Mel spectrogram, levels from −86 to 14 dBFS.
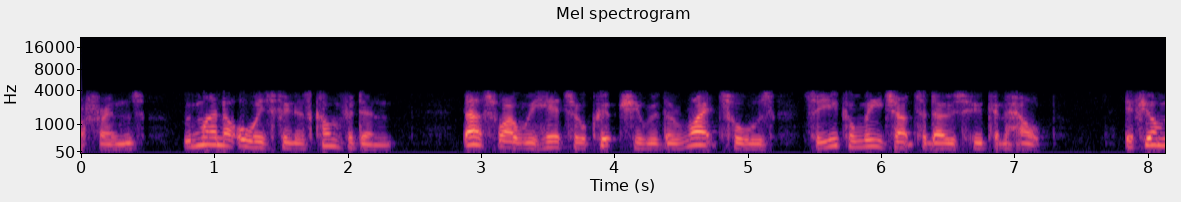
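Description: A brief crackle on the peaks at 4.61 to 4.65 s, between "equip you with the" and "tools so you can", is hard clipping. For those 40 ms the speech drove a gain stage about 2 dB past its ceiling, so the waveform tops were sheared flat, scattering harmonics high up the spectrum. The telephone band, roughly 250 Hz to 3.4 kHz with the light coloration of a 12.2 kbps AMR narrowband mobile codec, runs through the whole clip.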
